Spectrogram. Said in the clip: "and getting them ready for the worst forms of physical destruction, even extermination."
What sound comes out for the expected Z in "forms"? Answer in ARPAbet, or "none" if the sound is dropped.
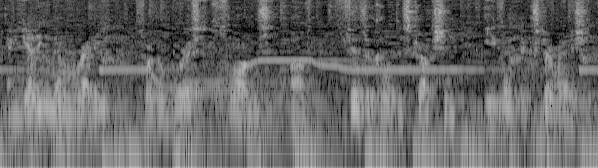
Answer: Z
